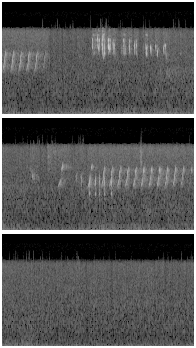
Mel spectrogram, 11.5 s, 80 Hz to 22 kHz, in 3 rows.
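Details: Bald eagle at a nest along the Little Miami National Wild & Scenic River near South Lebanon, SW Ohio, USA, nest cam, 06.04.2024 at 17:23: rapid runs of high piping notes, about ten in quick succession, plus other high chirps over low rumbling background.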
